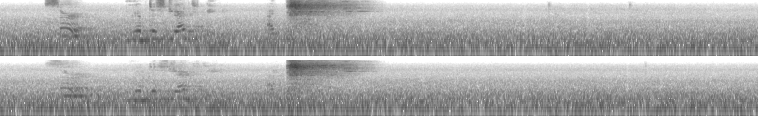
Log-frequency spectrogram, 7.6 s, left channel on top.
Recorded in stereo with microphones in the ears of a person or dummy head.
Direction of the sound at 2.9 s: 10° right (ahead or behind).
